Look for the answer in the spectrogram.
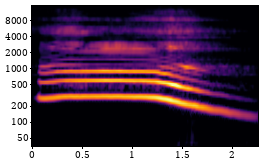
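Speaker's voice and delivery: long, loud, high yawn gliding down; demonstrated fake yawn. Shown as a demonstration. Streamer proving you can yawn manually, big yawn. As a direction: yawn on purpose, big and drawn out. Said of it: "I could be like".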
